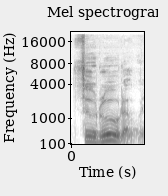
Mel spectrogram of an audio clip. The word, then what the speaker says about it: through: 근데 throw라고 읽으면 안 돼요, 여러분. through라고 읽어야 돼. through. 왜냐하면 여기 있는 o 있죠. 이것도 장식이야. 장식이야. 그래서 발음을 안 해.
